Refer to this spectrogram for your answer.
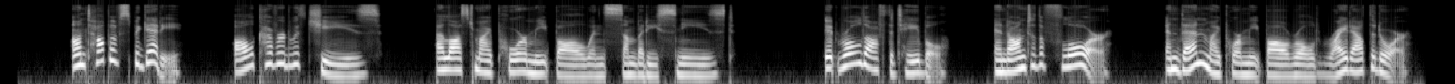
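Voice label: female US, classic rhymes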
